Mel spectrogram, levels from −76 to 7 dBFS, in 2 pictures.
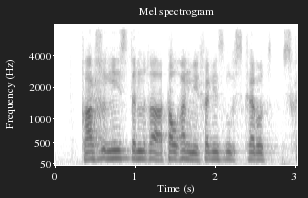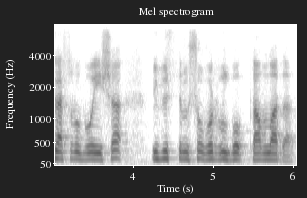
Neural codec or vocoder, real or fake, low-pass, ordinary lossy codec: codec, 16 kHz, 0.5 kbps, FunCodec, trained on Chinese and English, 25 frames a second; fake; 7.2 kHz; Opus, 32 kbps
